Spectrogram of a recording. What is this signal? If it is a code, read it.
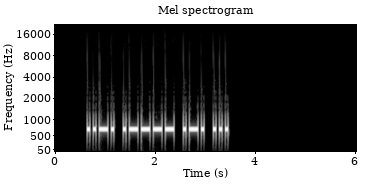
Morse code, heard as a keyed tone, about 20 wpm, 700 Hz. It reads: F1RS
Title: DXCC-100 Call Signs - 4 Characters - Repeated 2x - 20wpm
